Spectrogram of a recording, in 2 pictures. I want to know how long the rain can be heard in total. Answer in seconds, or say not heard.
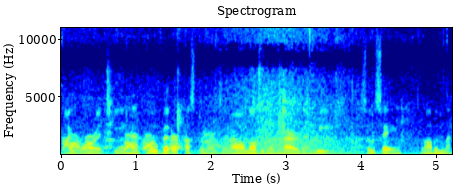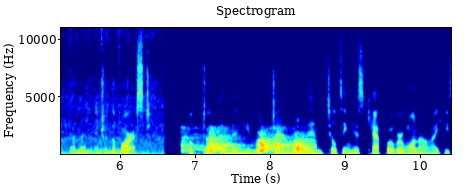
7 s.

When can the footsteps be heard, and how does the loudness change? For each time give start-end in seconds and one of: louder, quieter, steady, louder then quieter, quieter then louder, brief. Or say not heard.
not heard.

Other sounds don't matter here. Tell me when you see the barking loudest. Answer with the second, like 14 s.
8 s.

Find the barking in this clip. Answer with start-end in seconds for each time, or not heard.
0.0-2.5, 6.8-8.7.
